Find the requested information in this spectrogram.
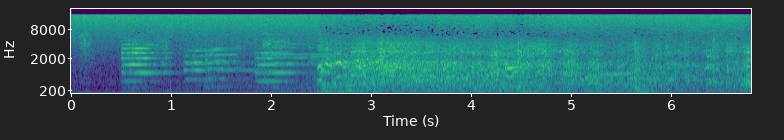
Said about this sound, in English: I walked up to the cottage and rang the bell.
